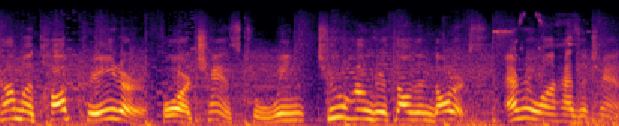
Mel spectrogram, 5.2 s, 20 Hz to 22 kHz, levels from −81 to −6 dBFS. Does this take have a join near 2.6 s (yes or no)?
yes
